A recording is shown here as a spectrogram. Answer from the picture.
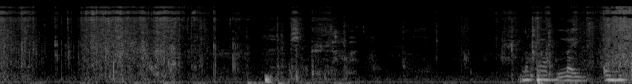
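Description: Thin plastic carrier bag rustling and crinkling as takeout food containers are pulled out of it, loudest in the first couple of seconds. A short voice comes in near the end.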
